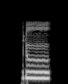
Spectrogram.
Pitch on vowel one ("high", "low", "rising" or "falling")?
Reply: high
